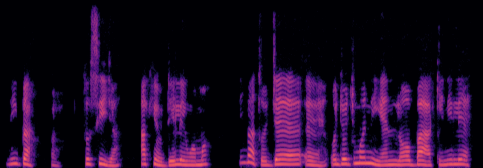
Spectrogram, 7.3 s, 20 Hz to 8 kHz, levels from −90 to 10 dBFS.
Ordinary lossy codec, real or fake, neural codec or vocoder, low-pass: none; real; none; none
